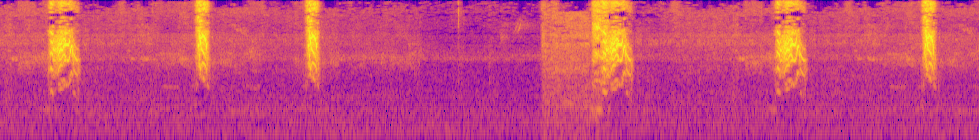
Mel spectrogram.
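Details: Female papa-capim seedeater call meant to get males singing; brief high-pitched chirps repeat irregularly every one to two seconds, seven in all, with one soft brushing noise just before a louder chirp midway.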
